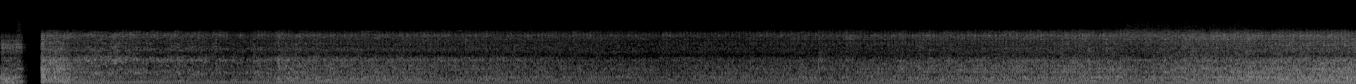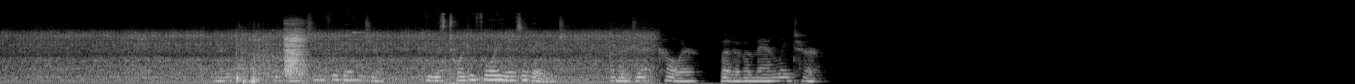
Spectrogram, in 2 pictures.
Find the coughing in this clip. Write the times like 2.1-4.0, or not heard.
15.9-16.6.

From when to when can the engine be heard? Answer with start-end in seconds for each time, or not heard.
0.0-20.2.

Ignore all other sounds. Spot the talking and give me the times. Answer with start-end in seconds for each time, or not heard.
15.7-21.8.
